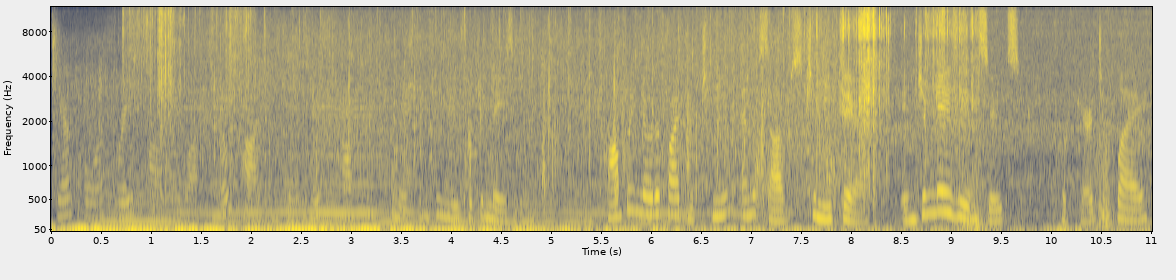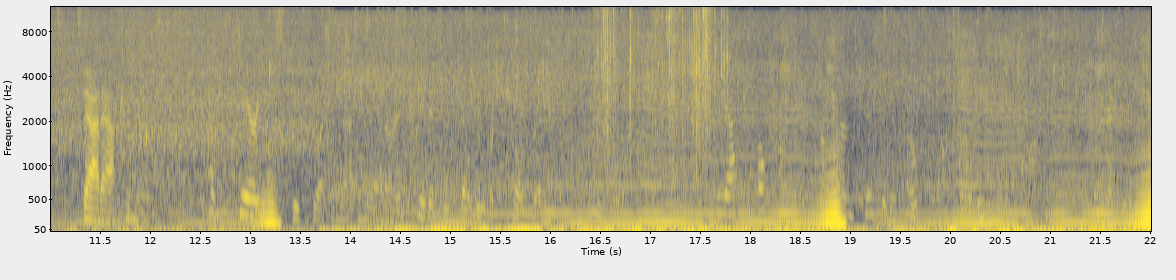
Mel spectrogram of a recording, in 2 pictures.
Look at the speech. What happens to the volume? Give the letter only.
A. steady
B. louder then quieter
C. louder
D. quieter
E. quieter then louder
B.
